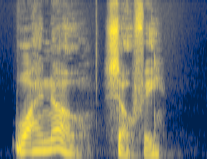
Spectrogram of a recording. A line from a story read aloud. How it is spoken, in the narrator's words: said Mr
